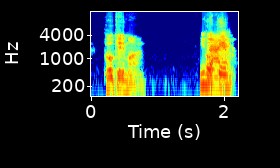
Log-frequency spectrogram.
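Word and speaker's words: Pokémon: Pokemon, yeah. All right. Well, it was drilled into us. It's Pokemon. More of an A sound. Pokemon. Pokemon. So, A. Pokemon. More of an A. Pokemon.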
